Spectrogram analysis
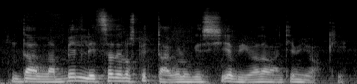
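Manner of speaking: ordinary talk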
